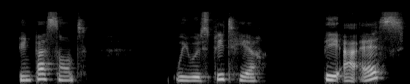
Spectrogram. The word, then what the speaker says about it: passante: together, en, passant, and then T-E, T as a best friend vowel, is get pronounced. Passante, une passante.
